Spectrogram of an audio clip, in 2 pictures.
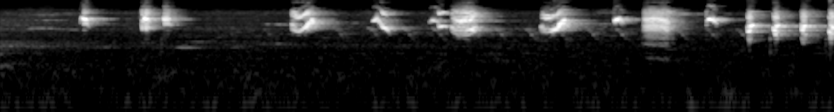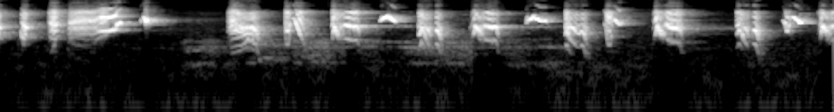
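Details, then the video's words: Long-tailed shrike singing hard, used to provoke other birds into song: scattered high scratchy notes that quicken into a continuous rattling stream of harsh, buzzy chips, with a brief fainter pause partway through. "cendet gacor teot teot jadikan burung anda cepat emosi dan ikut gacor"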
